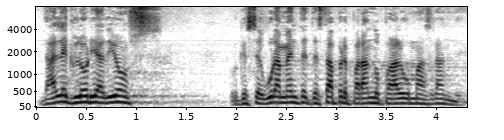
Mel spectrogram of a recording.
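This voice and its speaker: A Mexican pastor preaching a dramatic sermon, swinging from quiet asides to shouting and firing rhetorical questions at the congregation. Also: male voice, a little high, brisk, long reverb tail, slight background noise. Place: church.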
